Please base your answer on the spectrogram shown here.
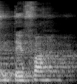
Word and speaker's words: Itefa: Itefa is not Ifa initiation. Itefa is Itefa. You can pronounce it. It's Itefa.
